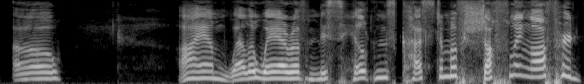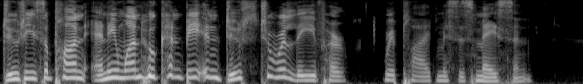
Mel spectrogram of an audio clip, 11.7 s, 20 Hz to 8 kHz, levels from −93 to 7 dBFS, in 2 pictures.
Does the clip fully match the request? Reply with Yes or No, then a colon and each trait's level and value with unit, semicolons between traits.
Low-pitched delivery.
No: high, 230 Hz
